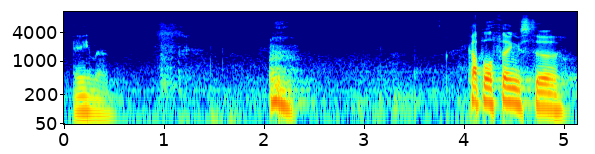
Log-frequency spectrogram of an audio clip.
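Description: An elderly man speaks in short, halting phrases, heard in a room with some echo.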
